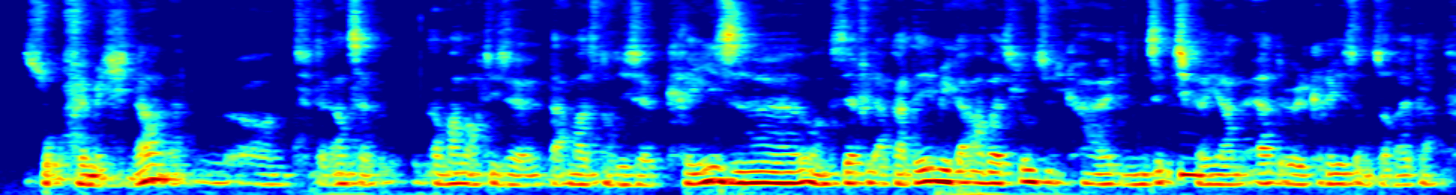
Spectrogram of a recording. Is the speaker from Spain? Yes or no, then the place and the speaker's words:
no; Argentina; moved away as an adult; now in Germany; ich bin gar nicht in Deutschland geboren oder aufgewachsen, sondern in Argentinien. Mhm. Da war ich bis 19 Jahre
